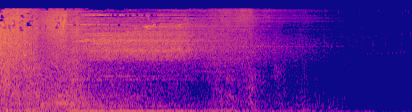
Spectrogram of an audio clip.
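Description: A triumphant fanfare swells and then slowly fades.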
